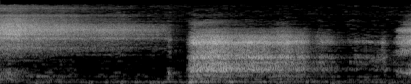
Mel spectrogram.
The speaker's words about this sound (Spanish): Vamos, tómame una respiración profunda en este momento. Otra respiración profunda.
